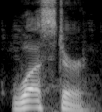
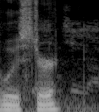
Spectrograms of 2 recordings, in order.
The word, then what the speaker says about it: Worcester: I thought it was Worster. Um, but I mean, because that's literally how it's spelled, right?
